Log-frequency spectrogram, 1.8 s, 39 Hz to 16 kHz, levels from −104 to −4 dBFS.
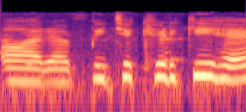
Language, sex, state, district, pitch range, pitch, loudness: Hindi, female, Uttar Pradesh, Lucknow, 210-260 Hz, 235 Hz, -14 LUFS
